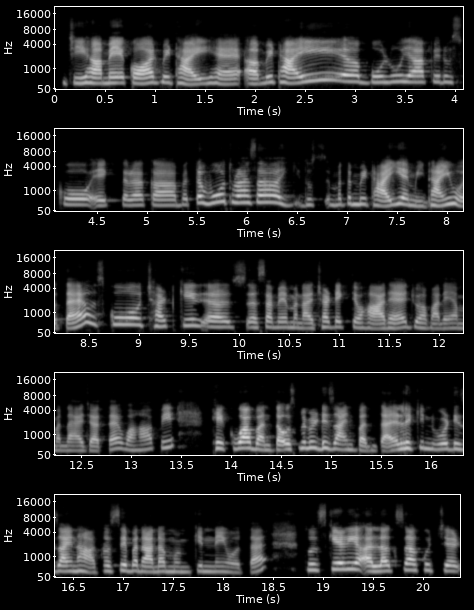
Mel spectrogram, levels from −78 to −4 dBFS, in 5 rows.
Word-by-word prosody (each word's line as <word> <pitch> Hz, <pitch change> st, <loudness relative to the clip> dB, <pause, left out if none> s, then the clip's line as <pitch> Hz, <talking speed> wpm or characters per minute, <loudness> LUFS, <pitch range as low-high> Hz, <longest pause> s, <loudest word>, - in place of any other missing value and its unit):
जी 240 Hz, +1 st, -3 dB
हाँ, 240 Hz, -2 st, +6 dB
मैं 245 Hz, +1 st, +3 dB
एक 250 Hz, -1 st, -3 dB
और 235 Hz, +3 st, +5 dB
मिठाई 225 Hz, -4 st, +2 dB
है। 210 Hz, -3 st, 0 dB
अ, 215 Hz, 0 st, +3 dB
मिठाई 285 Hz, +7 st, +3 dB
अ, 305 Hz, -1 st, +4 dB
बोलूँ 275 Hz, +2 st, -7 dB
या 285 Hz, -1 st, +3 dB
फिर 285 Hz, -1 st, -10 dB
उसको 260 Hz, -1 st, -4 dB
एक 220 Hz, 0 st, -6 dB
तरह 240 Hz, 0 st, -2 dB
का 240 Hz, -1 st, -1 dB, 0.2 s
मतलब 300 Hz, +5 st, -2 dB
वो 365 Hz, +3 st, 0 dB
थोड़ा-सा 350 Hz, 0 st, +2 dB
य 305 Hz, -, -2 dB, 0.2 s
दुस 250 Hz, 0 st, -16 dB
मतलब 265 Hz, +3 st, -8 dB
मिठाई 245 Hz, -3 st, +1 dB
है, 285 Hz, -2 st, +3 dB
मीठा 225 Hz, 0 st, -3 dB
ही 230 Hz, +6 st, +2 dB
होता 295 Hz, 0 st, -1 dB
है। 430 Hz, 0 st, +5 dB
उसको 345 Hz, -1 st, -3 dB
छठ 270 Hz, -2 st, -3 dB
के 305 Hz, 0 st, +1 dB
अ, 245 Hz, -1 st, +1 dB
स 235 Hz, -2 st, -8 dB
समय 235 Hz, 0 st, -4 dB
मना 200 Hz, -3 st, -3 dB
छठ 245 Hz, +4 st, -4 dB
एक 240 Hz, 0 st, -4 dB
त्योहार 210 Hz, -3 st, 0 dB
है 210 Hz, +3 st, 0 dB
जो 230 Hz, -1 st, -8 dB
हमारे 195 Hz, -1 st, -6 dB
यहाँ 205 Hz, 0 st, -9 dB
मनाया 190 Hz, -1 st, -6 dB
जाता 185 Hz, +6 st, -3 dB
है। 265 Hz, -, -1 dB
वहाँ 220 Hz, +2 st, -6 dB
पे 315 Hz, +4 st, -3 dB, 0.4 s
ठेकुआ 275 Hz, +1 st, +6 dB
बनता 210 Hz, 0 st, 0 dB
है। -, -, +5 dB
उसमें 280 Hz, +4 st, -3 dB
भी 295 Hz, -, 0 dB
डिज़ाइन 230 Hz, -4 st, 0 dB
बनता 180 Hz, -1 st, -1 dB
है। -, -, +3 dB
लेकिन 270 Hz, 0 st, -1 dB
वो 240 Hz, +2 st, -2 dB
डिज़ाइन 235 Hz, 0 st, +2 dB
हाथों 235 Hz, 0 st, -2 dB
से 260 Hz, +3 st, 0 dB
बनाना 225 Hz, -1 st, +2 dB
मुमकिन 220 Hz, +1 st, -10 dB
नहीं 225 Hz, -1 st, -5 dB
होता 195 Hz, -, -7 dB
है। 435 Hz, -, -2 dB, 0.4 s
तो 285 Hz, -, -2 dB
उसके 310 Hz, +3 st, +3 dB
लिए 320 Hz, 0 st, +5 dB, 0.2 s
अलग-सा 245 Hz, +4 st, +3 dB
कुछ 275 Hz, -1 st, -9 dB
245 Hz, 210 wpm, -24 LUFS, 220-280 Hz, 0.4 s, हाँ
